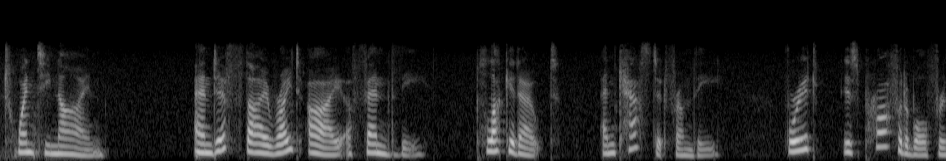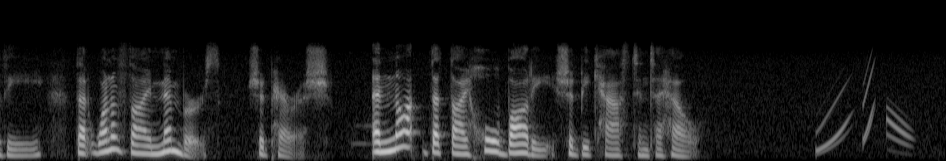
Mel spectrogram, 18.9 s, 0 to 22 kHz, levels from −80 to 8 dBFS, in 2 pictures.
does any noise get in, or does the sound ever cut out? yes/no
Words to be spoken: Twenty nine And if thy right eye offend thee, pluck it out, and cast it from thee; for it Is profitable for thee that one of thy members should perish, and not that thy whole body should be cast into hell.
yes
